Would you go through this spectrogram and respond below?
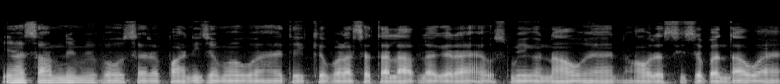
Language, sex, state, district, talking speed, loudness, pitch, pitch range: Hindi, male, Punjab, Kapurthala, 200 wpm, -19 LUFS, 85 Hz, 80-85 Hz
